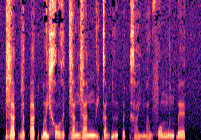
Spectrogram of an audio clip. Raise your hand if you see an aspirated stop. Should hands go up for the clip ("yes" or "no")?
no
